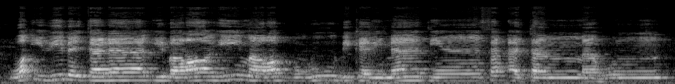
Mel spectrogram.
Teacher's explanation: وَإِذِ ابْتَلَى کی با پر قلقلہ کر لیں گے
